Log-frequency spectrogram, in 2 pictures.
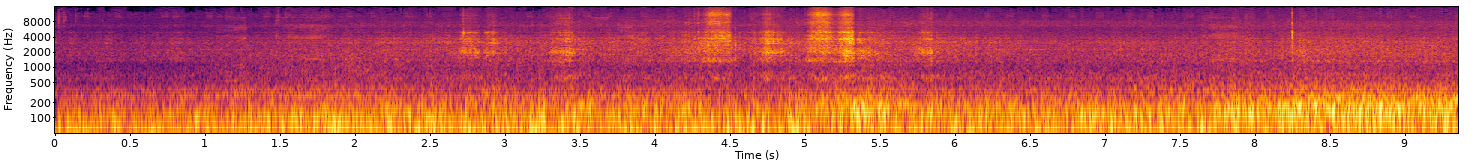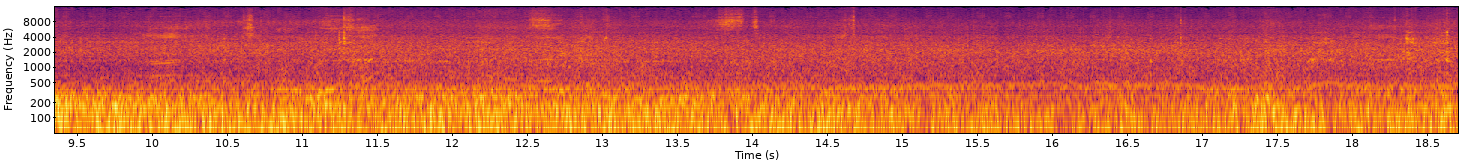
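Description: Wind roars and buffets loudly against a microphone outdoors.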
